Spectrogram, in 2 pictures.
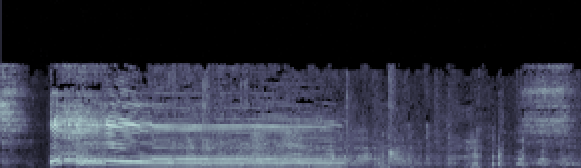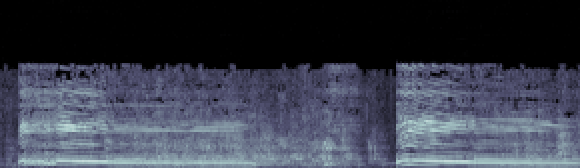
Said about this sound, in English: So we present to you the first annual Greg Gutfeld Outrage Awards, in which this screaming chicken is the actual award.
